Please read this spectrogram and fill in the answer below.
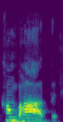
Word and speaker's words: खंभात: है कि उसमें क्या है, उसमें म का उच्चारण हो रहा है, यानी म लगेगा। जैसे खंभात, खंभात की खाड़ी आप सुने होंगे, तो खंभात आप ऐसे भी लिख सकते हैं, खंभात, ठीक है।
